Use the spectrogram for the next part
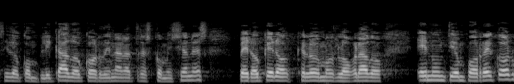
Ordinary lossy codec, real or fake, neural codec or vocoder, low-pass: none; fake; codec, 16 kHz, 16 kbps, FreqCodec, larger model; none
